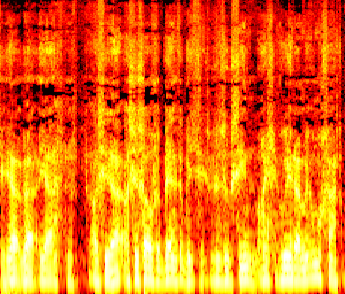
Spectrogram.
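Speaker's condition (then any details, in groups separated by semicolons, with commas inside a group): Parkinson's disease; diagnosed about 4 years ago, fatigue mainly early years, apathy, poor balance, tendency to fall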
